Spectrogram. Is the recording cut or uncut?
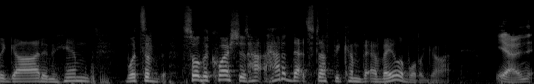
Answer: cut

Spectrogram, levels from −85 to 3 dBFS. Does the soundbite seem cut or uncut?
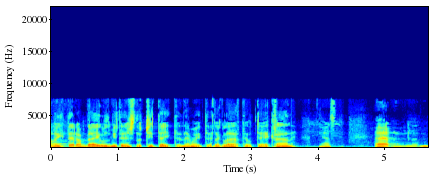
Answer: cut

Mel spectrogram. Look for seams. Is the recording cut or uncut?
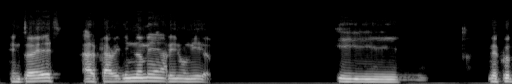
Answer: cut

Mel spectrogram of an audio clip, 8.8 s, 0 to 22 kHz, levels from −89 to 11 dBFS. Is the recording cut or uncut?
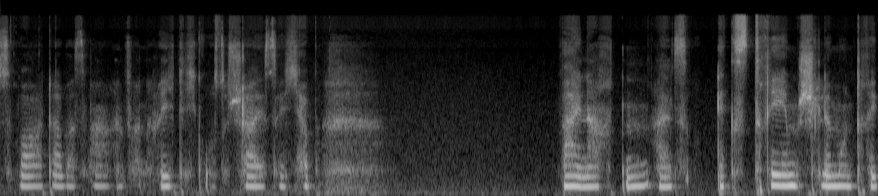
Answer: uncut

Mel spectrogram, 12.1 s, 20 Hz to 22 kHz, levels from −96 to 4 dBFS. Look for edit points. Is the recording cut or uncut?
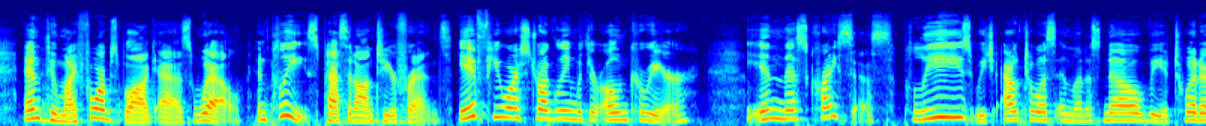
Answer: cut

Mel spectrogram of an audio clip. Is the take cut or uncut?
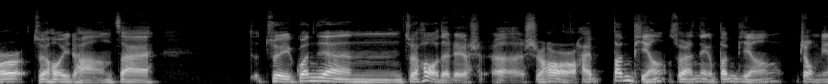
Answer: cut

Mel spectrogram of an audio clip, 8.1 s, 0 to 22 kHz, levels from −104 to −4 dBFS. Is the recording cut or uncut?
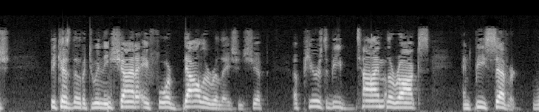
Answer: cut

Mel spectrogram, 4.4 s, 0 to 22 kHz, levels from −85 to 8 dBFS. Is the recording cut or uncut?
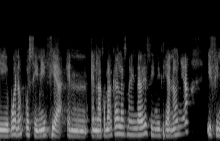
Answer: uncut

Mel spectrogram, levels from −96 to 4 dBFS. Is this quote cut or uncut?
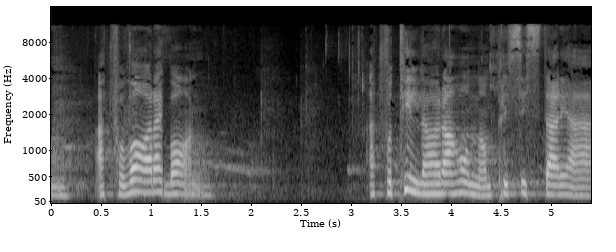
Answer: cut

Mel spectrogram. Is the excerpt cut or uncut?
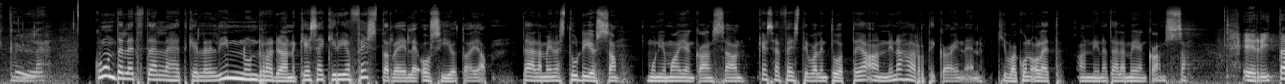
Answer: cut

